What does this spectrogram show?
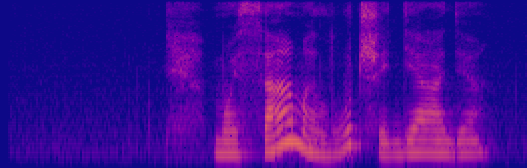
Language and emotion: Russian, positive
